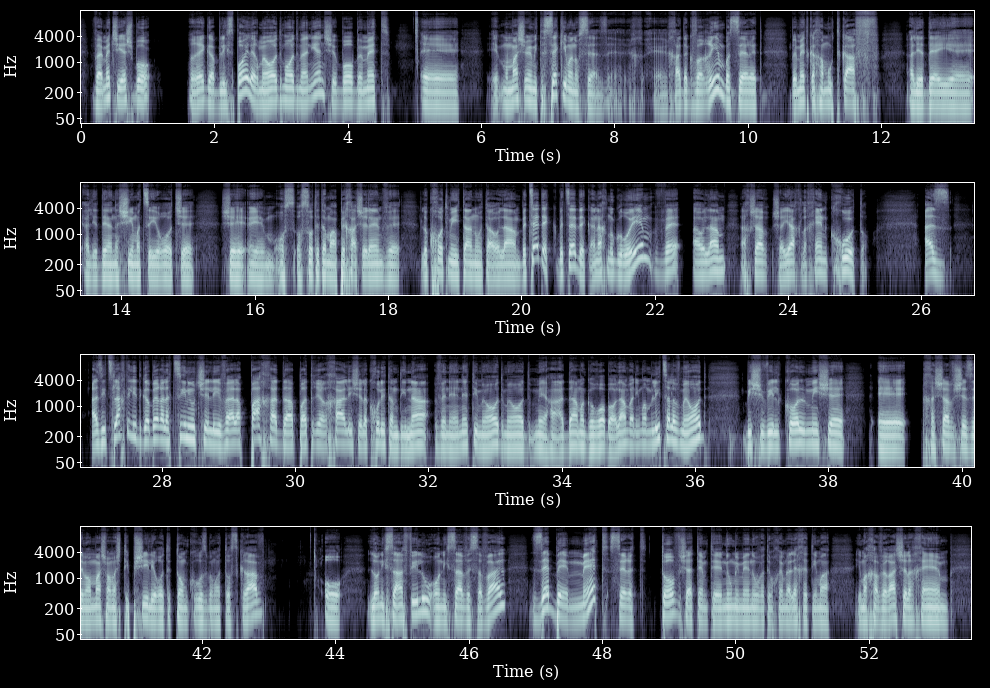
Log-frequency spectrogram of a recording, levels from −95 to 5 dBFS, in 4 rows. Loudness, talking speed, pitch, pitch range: -16 LUFS, 120 wpm, 115 Hz, 105-130 Hz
